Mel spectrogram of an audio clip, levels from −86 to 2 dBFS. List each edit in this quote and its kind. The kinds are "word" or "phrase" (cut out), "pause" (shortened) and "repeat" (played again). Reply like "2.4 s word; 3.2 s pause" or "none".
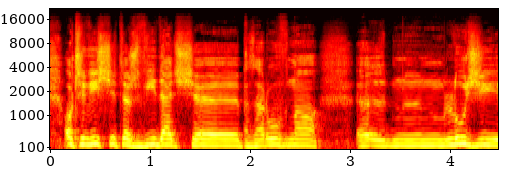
1.9 s word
